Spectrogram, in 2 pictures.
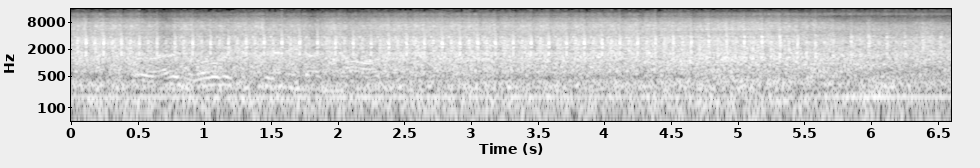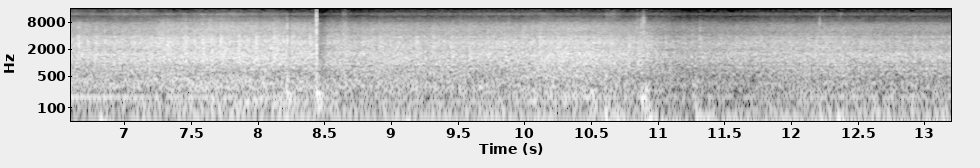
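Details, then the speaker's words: Rebuilt 2024 Chevrolet High Country Duramax diesel at first start, fluids just added, good oil pressure: fast light tick around 220 a minute over idle; owner suspects a lifter or injector, engine ground strap not yet connected. "they got lots of oil pressure, it says, but sounds like a lifter or something, but so it does run. It kind of make a little bit of a noise there."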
